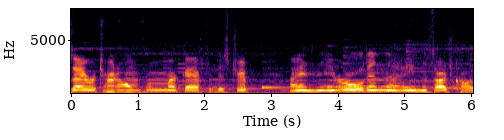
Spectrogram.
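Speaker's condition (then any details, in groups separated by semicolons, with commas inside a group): Traumatic brain injury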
